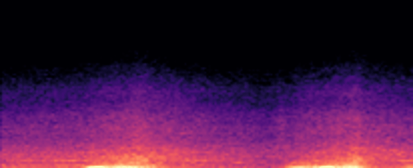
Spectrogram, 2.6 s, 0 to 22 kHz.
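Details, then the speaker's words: 2010 Audi Q5, about 135,000 miles, stone cold, code P0302 with check engine and EPC lights: engine blipped twice over a lumpy, uneven, constantly misfiring idle instead of its normally smooth running. "and so now that it has a skip on i don't know one maybe more cylinders i mean it's just running rough as can be check engine light is on"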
